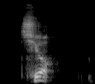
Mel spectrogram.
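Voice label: "cioh8", Teochew, chaoyang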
